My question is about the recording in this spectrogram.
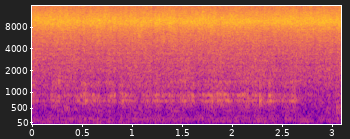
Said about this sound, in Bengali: এইভাবে আমি আস্তে আস্তে মশলাগুলোকে মশলাটাকে কষে নেব।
